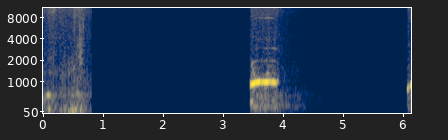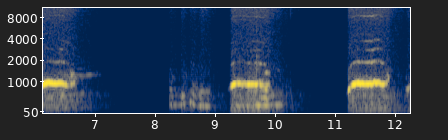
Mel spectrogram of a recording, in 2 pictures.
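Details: Baby monkey Nomi, hand-raised and confused, playing alone in the dirt of a front yard: five clear whistled cries, each a sustained tone bending slightly up then down, separated by two-second silences.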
